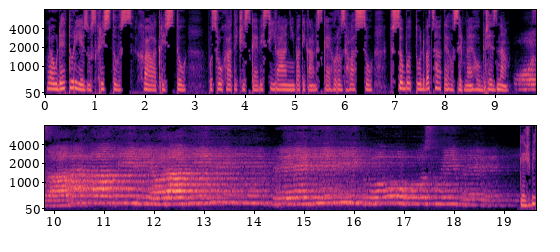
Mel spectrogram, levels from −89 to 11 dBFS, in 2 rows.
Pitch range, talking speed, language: 170-225 Hz, 45 wpm, Czech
